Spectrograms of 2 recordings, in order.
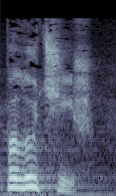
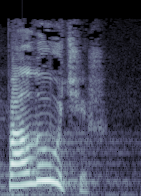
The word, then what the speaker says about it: получишь: Николай Владимирович, нельзя говорить «получишь». Надо говорить «получишь». Вы неправильное ударение ставите.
